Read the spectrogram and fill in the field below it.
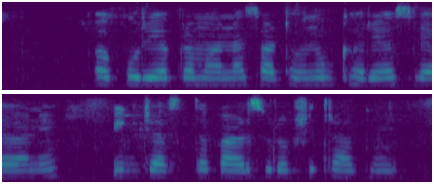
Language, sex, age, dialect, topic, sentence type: Marathi, female, 25-30, Varhadi, agriculture, statement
